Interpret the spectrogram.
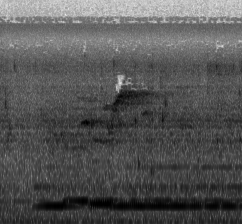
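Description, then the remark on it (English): Faint, distant birdsong drifts over a quiet outdoor background, a few thin chirps and whistles rising now and then above a steady low hum. “You can hear birds and water far off in the distance somewhere.”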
